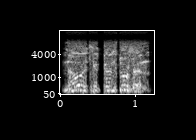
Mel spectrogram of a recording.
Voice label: voice message gunlayer contused, crew tanks russian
